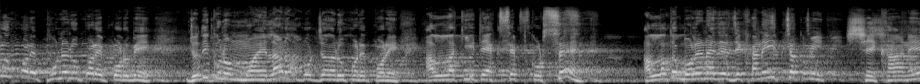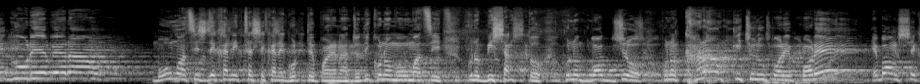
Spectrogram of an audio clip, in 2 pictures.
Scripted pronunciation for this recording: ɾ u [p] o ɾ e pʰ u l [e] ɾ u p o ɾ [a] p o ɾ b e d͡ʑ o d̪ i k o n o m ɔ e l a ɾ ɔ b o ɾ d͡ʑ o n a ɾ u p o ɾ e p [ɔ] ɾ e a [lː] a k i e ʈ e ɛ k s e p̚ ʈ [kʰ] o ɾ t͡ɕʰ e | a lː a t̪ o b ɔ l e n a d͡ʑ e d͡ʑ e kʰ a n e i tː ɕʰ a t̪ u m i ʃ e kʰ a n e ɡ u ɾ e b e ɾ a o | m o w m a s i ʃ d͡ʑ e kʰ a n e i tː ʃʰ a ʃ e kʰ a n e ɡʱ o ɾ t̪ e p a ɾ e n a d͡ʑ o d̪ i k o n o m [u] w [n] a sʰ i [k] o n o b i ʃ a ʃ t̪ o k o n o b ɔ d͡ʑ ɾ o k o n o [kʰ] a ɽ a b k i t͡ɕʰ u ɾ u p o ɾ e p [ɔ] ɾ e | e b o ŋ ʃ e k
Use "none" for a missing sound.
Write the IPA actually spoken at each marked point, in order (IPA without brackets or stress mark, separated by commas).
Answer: p, e, e, ɔ, lː, k, o, m, k, kʰ, ɔ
